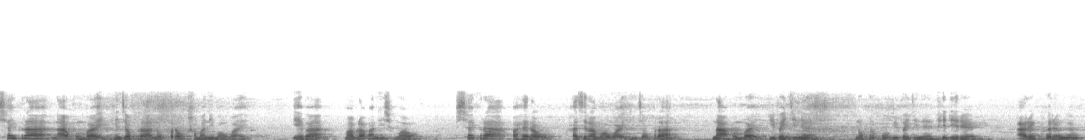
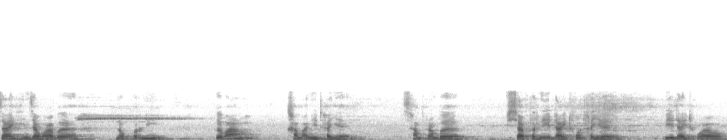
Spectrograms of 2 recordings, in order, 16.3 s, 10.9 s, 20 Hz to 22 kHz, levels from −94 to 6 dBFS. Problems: low volume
